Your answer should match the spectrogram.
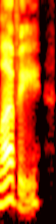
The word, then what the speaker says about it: Levy: The American Jews differ further from the English in pronouncing Levy to make the first syllable rhyme with T.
